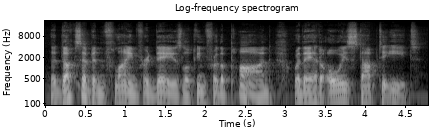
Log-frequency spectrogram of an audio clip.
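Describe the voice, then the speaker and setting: A man reading a children's story aloud in expressive scripted narration. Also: low voice, moderate pace. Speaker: storybook reader.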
